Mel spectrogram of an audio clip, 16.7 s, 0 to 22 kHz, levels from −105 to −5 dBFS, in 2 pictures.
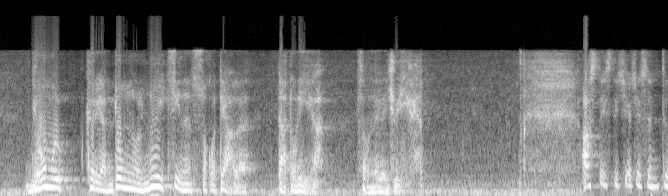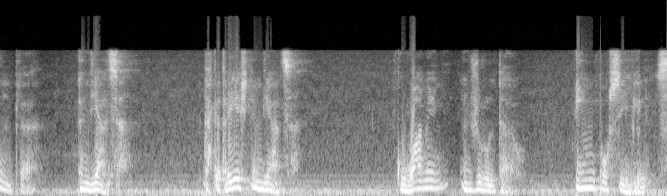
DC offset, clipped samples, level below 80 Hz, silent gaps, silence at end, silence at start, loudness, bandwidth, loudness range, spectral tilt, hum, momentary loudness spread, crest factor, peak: under 0.1%; under 0.1%; -26 dBFS; none; 0 s; 0 s; -10 LUFS; 8 kHz; 7 LU; -6 dB/octave; none; 18 LU; 10 dB; 0 dBFS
